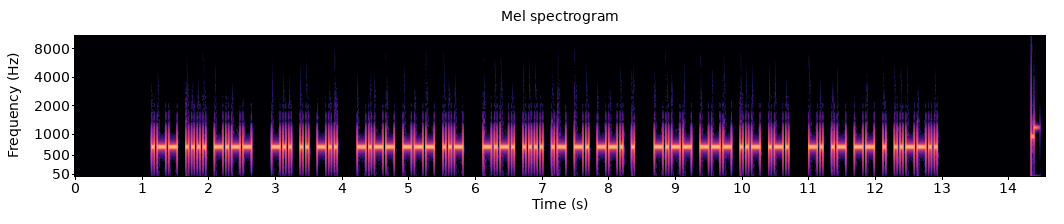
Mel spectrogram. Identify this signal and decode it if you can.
Morse code, heard as a keyed tone, about 28 wpm, 700 Hz. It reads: WHY DID YOU CHANGE YOUR NAME?
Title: Sentences from Top 1000 Words - Review Part 1 - 28wpm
